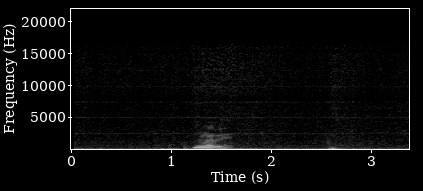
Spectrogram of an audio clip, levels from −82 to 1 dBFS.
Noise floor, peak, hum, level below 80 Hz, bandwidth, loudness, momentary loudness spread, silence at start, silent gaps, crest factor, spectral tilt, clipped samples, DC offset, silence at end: -61 dBFS; -20 dBFS; none; -54 dBFS; 16.5 kHz; -37 LUFS; 27 LU; 0.05 s; none; 22 dB; -7 dB/octave; under 0.1%; under 0.1%; 0.1 s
